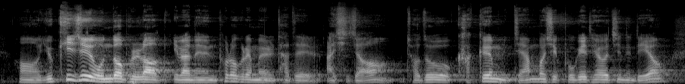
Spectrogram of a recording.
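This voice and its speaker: A man talks at a moderate pace with hardly any pauses and ordinary pitch variation. There is noticeable background noise. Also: fairly low pitch for a man. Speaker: pastor. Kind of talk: sermon. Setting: church. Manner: hesitant, many fillers.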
